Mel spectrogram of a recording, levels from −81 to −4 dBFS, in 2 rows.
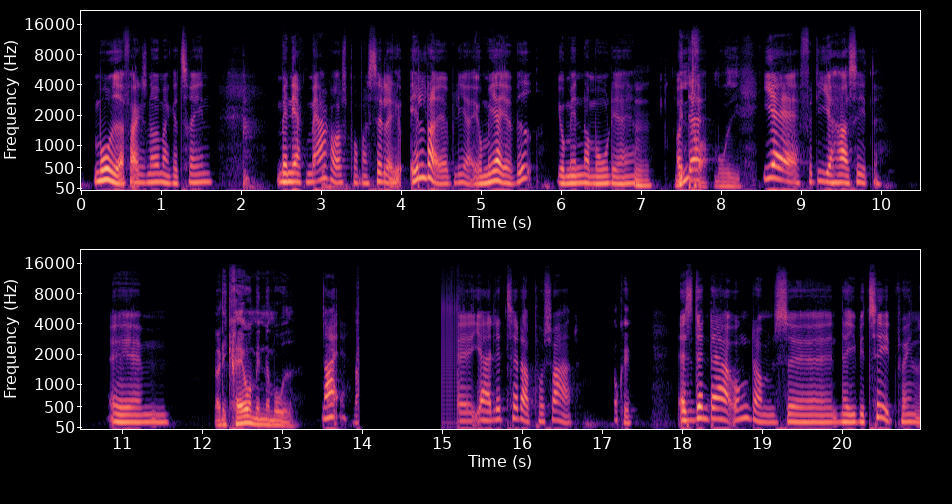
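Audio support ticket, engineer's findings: Cable pulled and plugged in, 13.93 to 15.22 s. Pop on disconnect, then about 1.24 s of near silence. A 0.2 s burst of 50 Hz mains buzz while only the plug tip touches, then a second pop as the signal returns. Probable component: live input cable or jack.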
